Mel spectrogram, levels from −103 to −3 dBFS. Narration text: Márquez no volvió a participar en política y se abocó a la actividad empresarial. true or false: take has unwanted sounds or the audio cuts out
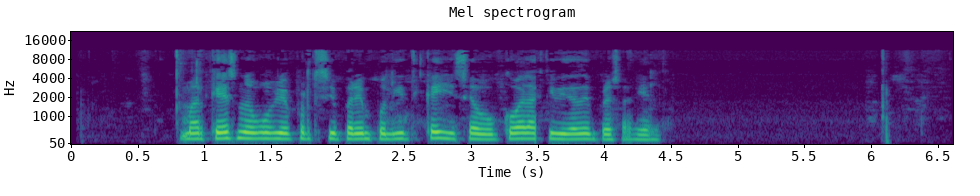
false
